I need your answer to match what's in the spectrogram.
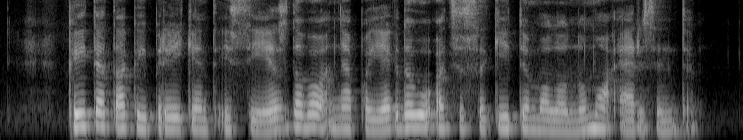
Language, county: Lithuanian, Utena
